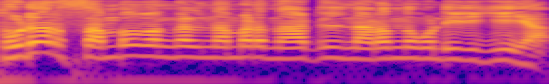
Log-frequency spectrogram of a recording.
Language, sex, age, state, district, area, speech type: Malayalam, male, 45-60, Kerala, Kollam, rural, spontaneous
